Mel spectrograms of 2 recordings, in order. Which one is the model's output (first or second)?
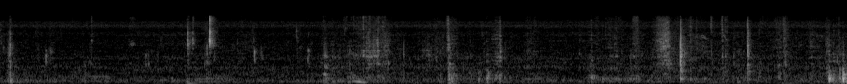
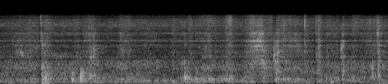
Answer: second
